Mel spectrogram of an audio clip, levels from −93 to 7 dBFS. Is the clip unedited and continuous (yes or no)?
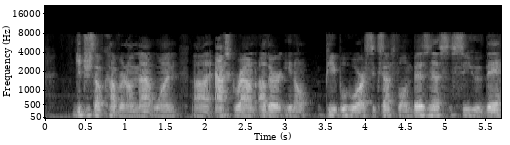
no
